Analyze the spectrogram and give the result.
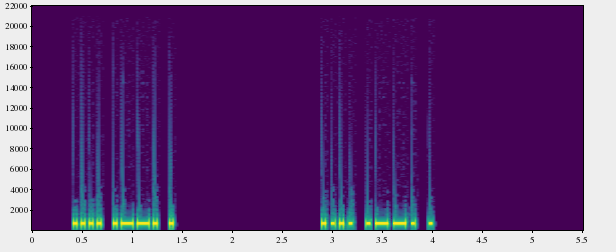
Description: Morse code, heard as a keyed tone, about 27 wpm, 700 Hz. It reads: HPE HPE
